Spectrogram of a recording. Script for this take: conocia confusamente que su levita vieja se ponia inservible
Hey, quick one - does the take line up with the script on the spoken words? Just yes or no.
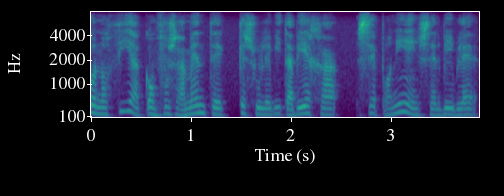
yes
